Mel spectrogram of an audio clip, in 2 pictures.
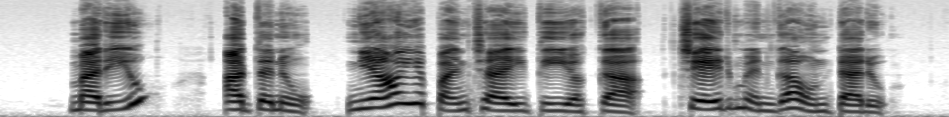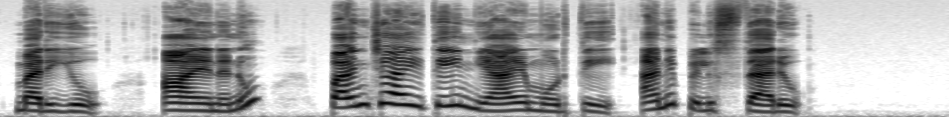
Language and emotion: Telugu, neutral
